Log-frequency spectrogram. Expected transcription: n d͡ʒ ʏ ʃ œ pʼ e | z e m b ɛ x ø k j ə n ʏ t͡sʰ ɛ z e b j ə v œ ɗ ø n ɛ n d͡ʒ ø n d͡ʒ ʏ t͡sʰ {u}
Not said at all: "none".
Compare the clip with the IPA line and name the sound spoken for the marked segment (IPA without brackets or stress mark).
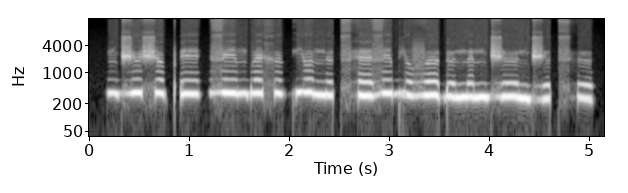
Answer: ʏ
